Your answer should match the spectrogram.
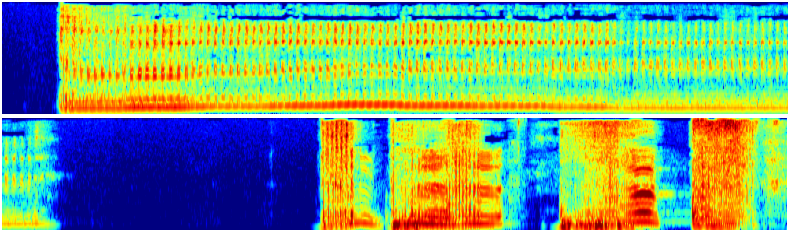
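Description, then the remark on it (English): A voiced motorboat lip trill, demonstrated as a vocal warm-up, hums for about four seconds at a steady low pitch that dips slightly. After a pause come four short, choppy buzzing trill bursts. “You're motorboating someone. If you want to do this as a vocal warm-up, all you have to do is sing behind that sound.”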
